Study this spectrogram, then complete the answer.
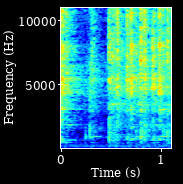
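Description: A whisk stirs instant pudding mix into milk in a bowl, with quick clinking and swishing strokes, close and fairly quiet.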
